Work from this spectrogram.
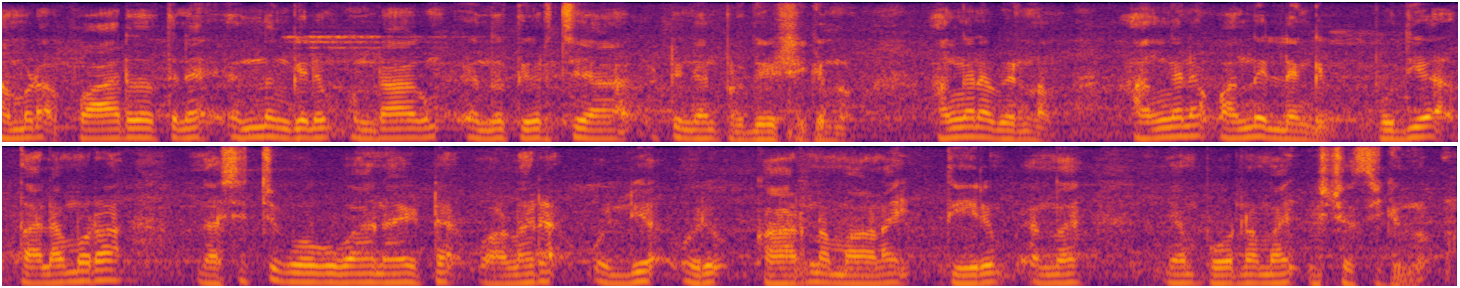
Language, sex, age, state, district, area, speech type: Malayalam, male, 45-60, Kerala, Kottayam, urban, spontaneous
